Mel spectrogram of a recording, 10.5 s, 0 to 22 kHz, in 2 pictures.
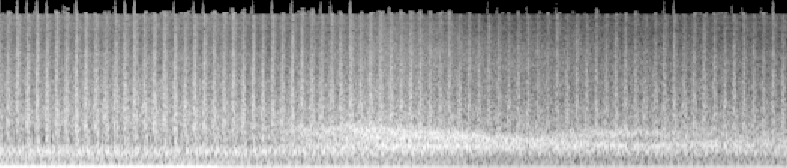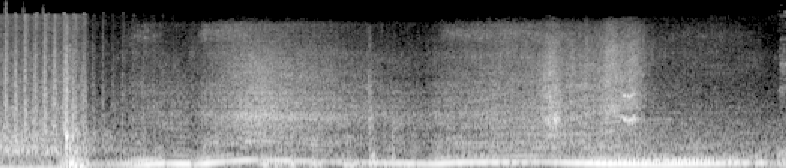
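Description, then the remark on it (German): A jeep rumbles and rattles over a rough, bumpy track on the last 2 kilometres to an excavation site, its body clattering rapidly, then the engine whines up and down in pitch as it revs through the bumps. No one speaks. “Die letzten 2 Kilometer geht's mit dem Jeep über die Buckelpiste.”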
